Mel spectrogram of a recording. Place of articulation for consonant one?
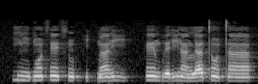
palatal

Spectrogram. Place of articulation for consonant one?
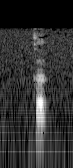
velar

